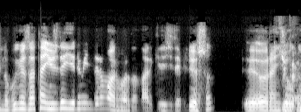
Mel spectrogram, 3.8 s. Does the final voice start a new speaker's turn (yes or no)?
yes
